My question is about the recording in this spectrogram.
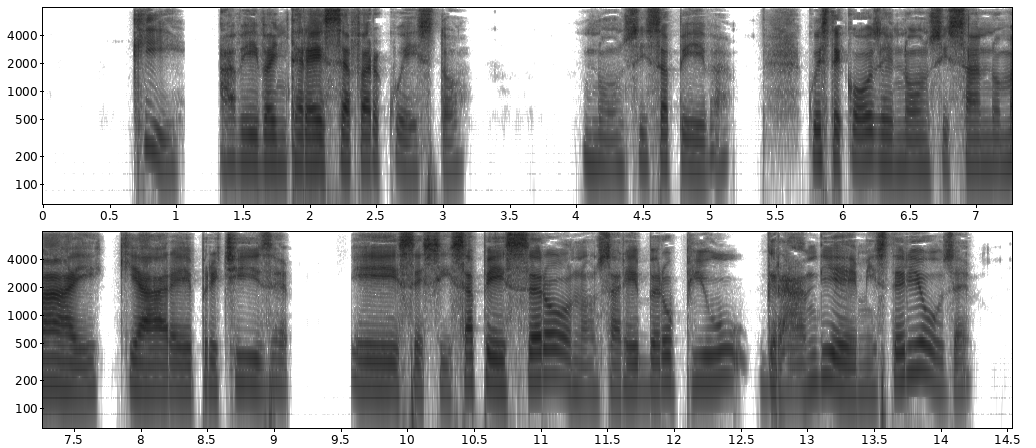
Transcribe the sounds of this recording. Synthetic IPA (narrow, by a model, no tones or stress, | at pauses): kʰi | aveːvaint̪eɾɛsːeafːarkwest̪o | nonsisapeːva | kwest̪ekɔːzenonsisanːomajkʰjaːɾeːpːɾet͡ʃiːze | esesisapesːeɾononsaɾɛbːeɾopjuɡɾand̪iemːist̪eɾjoːze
